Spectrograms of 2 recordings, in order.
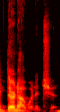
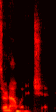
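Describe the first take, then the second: First: Said in the usual way. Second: Whisper. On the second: Real, not acted.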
